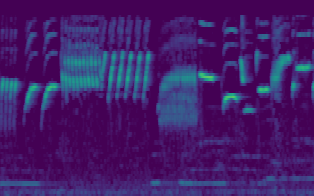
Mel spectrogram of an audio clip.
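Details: Singing canary, a bird kept for song contests at practice and major events and used to tutor other birds; varied high song of whistled slides, fast buzzy trills and sharp chirps, with rapid note changes throughout.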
